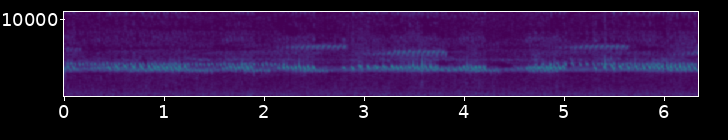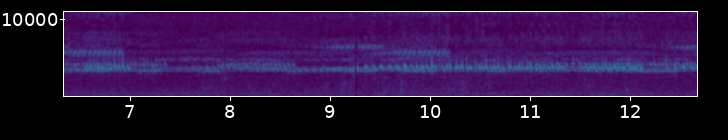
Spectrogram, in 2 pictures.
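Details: Evening on Aroha Island, New Zealand: a chorus of many crickets with overlapping high, pulsed trills that swell and fade in waves, and no other clear sounds.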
